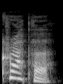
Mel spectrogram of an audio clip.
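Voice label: "crapper", English, British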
